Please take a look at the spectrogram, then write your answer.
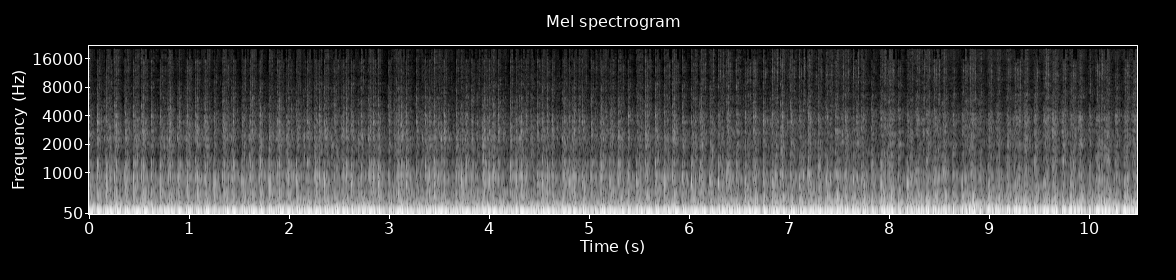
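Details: Chevrolet Camaro big-cam V8 at idle, freshly converted from carburetor to a Summit Max EFI-500 with IAC idle control: deep, even, strong lope of roughly three to four pulses a second. Normal cammed idle.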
